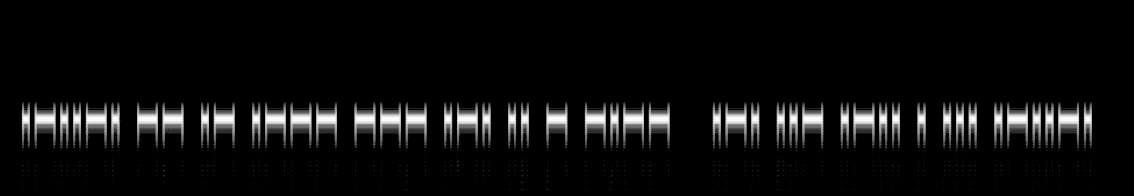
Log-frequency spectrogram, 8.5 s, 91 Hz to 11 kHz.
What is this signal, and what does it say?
Morse code, heard as a keyed tone, about 25 wpm, 600 Hz. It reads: "MAJORITY RULES"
